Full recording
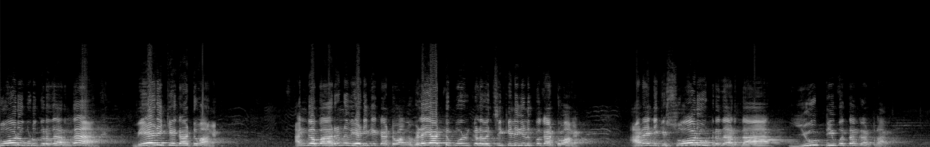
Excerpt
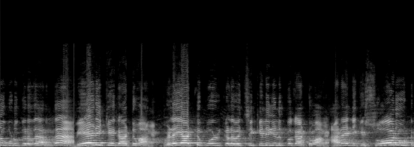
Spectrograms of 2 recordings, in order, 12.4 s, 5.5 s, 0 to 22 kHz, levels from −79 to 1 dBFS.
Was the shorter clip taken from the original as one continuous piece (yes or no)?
no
